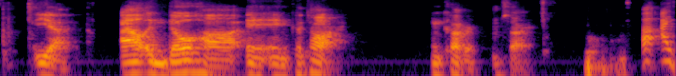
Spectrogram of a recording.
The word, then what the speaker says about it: Qatar: But yeah, I mean, I think it's Qatar. I would Qatar? say Qatar, or I would say Qatar. Yeah, I think it's like it's pronounced like Cutter.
